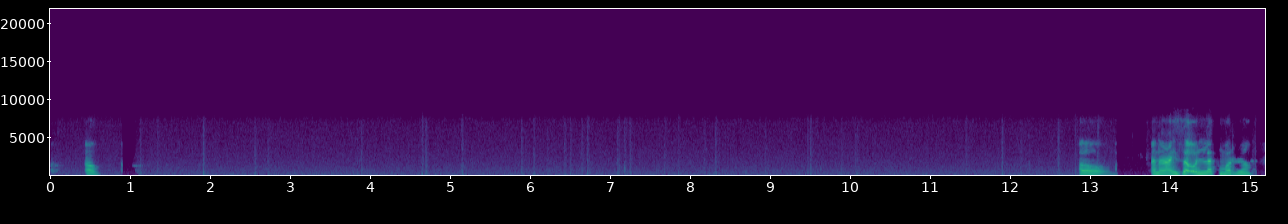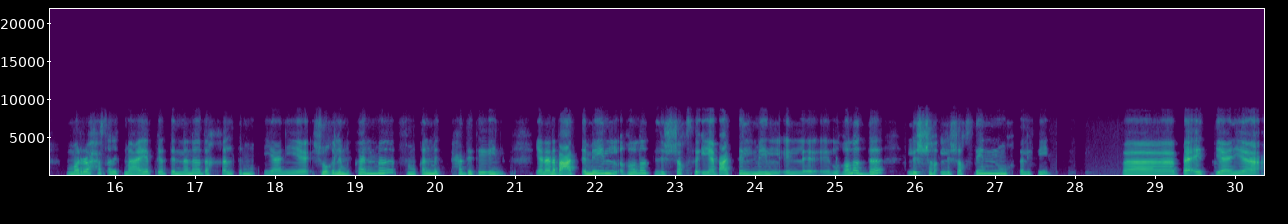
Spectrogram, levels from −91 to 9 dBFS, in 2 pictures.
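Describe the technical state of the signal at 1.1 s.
Right around 1.1 s a faint, delayed copy of the speech trails the original by about 451 ms, roughly 30 dB below it. This runs from the start of the clip to 1.11 s. It is likely an echo leak: the far side's echo canceller let part of its loudspeaker playback through its microphone.

Just before that point, from 0.94 to 1.09 s, the room sound drops away by about 40 dB for roughly 150 ms, then returns. This is background gated by the echo canceller, which turned the microphone down hard while the loudspeaker played. The upper limit near 8 kHz reflects the call's normal microphone processing.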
